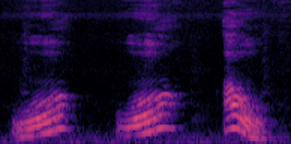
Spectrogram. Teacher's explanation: ಕಂಠ ಮತ್ತು ಓಷ್ಠ್ಯ, ಕಂಠ ಮತ್ತು ತುಟಿಗಳ ಸಹಾಯದಿಂದ ಉತ್ಪತ್ತಿಯಾಗುವ ವರ್ಣಗಳನ್ನು ಕಂಠೋಷ್ಠ ವರ್ಣಗಳು ಎನ್ನುವರು.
